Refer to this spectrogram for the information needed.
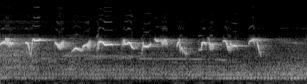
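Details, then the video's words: Robin in full energetic song, played to get other robins singing: a continuous stream of clear, looping whistled notes, swooping up and down and repeated several times a second without pause. "TOP masteran burung robin gacor dor,bikin robin lain ikutan gacor"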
